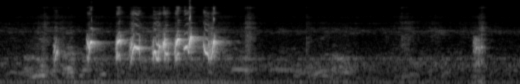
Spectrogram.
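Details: Caged red-whiskered bulbul kept as a decoy bird, singing one bright warbled phrase of about eight quick, slurred notes rising and falling. A single short note follows after a pause, with quiet surroundings.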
